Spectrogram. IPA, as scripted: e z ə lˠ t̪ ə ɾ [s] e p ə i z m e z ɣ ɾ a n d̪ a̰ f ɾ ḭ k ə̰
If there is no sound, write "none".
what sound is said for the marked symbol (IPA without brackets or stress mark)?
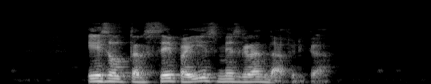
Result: s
